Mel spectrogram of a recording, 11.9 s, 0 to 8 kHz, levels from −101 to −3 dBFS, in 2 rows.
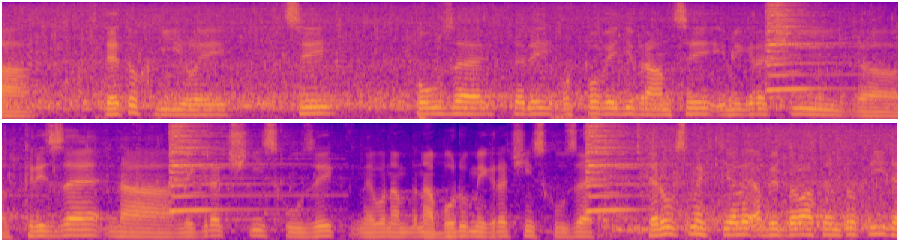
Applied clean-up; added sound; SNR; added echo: none; Toilet flush + Gong; 5 dB; none.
